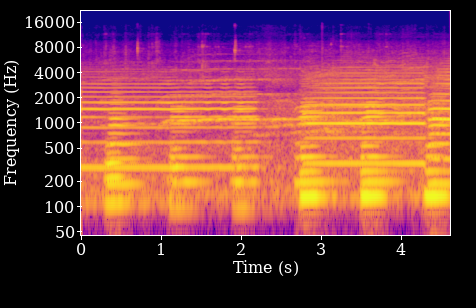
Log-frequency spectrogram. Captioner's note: audience cheering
